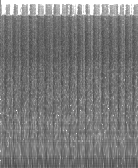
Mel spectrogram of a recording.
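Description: Guns of a Martlet IV fighter fire in War Thunder air realistic battle, a sustained rapid machine-gun rattle, loud and continuous with no speech.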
